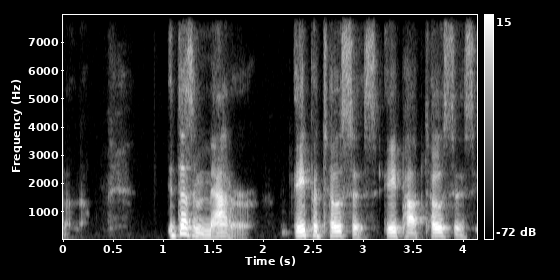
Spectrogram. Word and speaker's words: apoptosis: research into Greek and the way that you actually pronounce this word is apoptosis, but I don't know why they needed to be mean about it. But anyhow, I I've tended to say aptosis, but I don't know.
